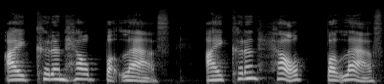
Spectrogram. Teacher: 쿠 입술 내밀지 않고 크 의에 비슷하게 발음해 주세요. · couldn't 할 때 이 L 발음은 묵음이에요. 그래서 표현이 되지 않습니다.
